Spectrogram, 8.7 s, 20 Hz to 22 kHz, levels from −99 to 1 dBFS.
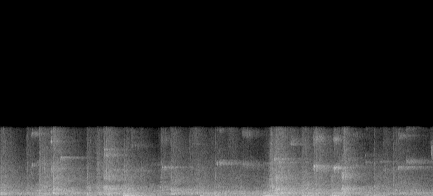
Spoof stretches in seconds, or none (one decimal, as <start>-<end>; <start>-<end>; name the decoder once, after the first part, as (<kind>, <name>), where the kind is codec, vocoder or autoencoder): none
